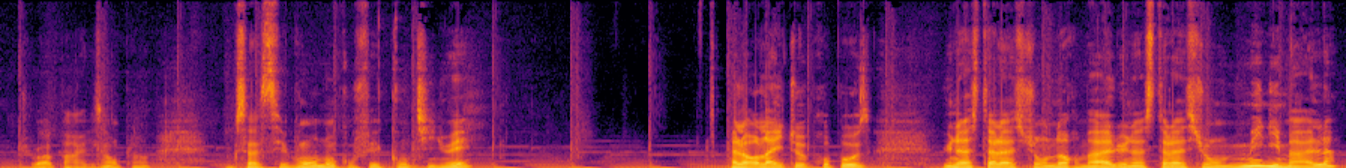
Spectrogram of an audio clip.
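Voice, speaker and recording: A man from France hosting a casual tech tutorial, talking informally to the viewer with many fillers and tags like "hein". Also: mid-range voice. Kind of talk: casual screen-recorded tutorial.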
